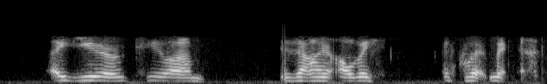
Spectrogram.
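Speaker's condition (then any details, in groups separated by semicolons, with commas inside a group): Cerebral palsy; severe cerebral palsy from birth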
